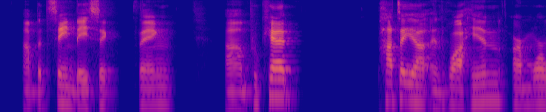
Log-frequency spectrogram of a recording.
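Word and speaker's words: Phuket: can pronounce it a different way but it's pronounced puket puket is um a beach destination which is I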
